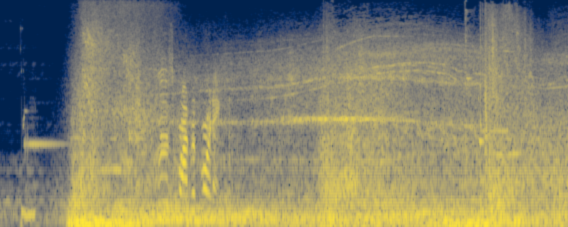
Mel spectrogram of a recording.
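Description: A starfighter's engines roar steadily.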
